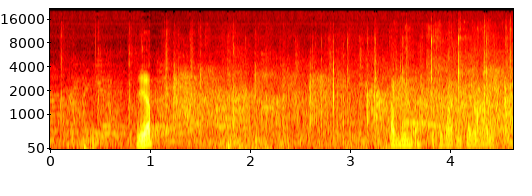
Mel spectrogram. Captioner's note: applause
